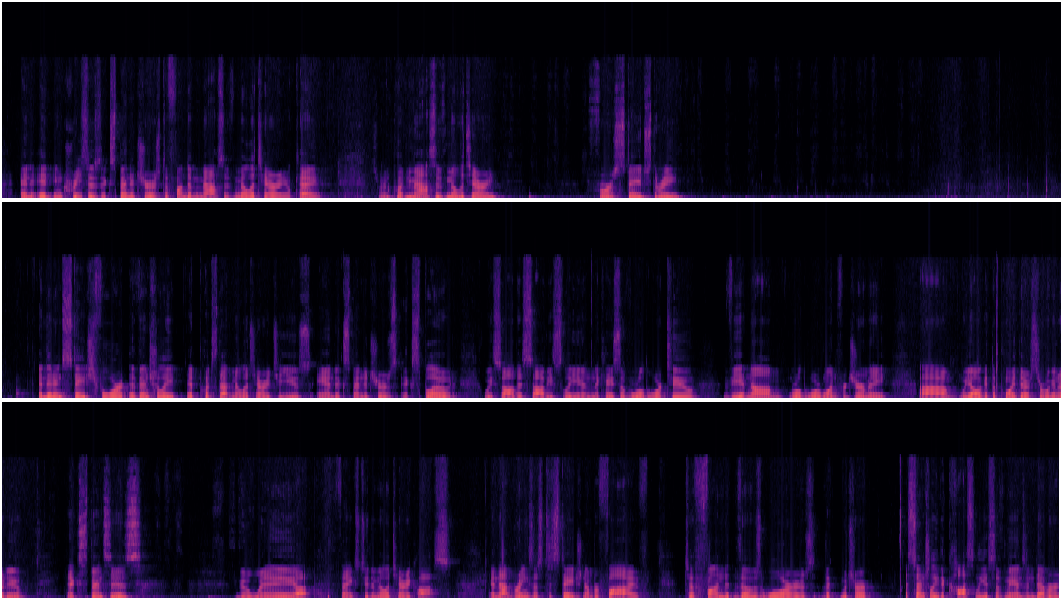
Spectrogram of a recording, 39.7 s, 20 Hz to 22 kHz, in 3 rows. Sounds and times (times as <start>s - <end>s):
Inside, small room: 0.0s - 39.6s
Speech: 0.2s - 6.3s, 7.4s - 8.6s, 13.7s - 28.3s, 29.4s - 39.6s.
